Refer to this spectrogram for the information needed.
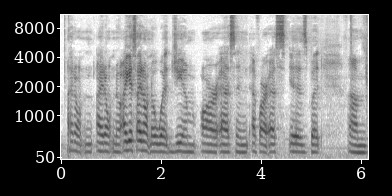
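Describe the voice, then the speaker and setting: A woman giving a casual, hands-on product review, explaining things in a hesitant, unscripted way. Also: fairly low pitch. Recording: clearly noisy background.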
